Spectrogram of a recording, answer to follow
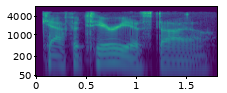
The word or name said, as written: cafeteria-style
